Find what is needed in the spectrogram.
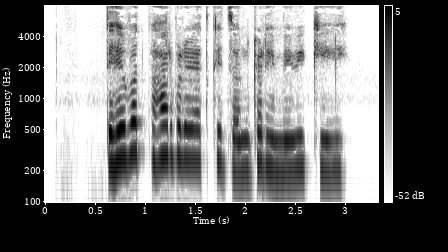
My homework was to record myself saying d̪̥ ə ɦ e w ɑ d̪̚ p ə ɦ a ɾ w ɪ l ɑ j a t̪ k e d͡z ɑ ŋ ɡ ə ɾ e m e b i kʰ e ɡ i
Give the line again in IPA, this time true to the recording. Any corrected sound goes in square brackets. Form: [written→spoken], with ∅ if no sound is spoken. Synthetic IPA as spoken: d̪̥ ə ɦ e w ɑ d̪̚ p ə ɦ a ɾ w ɪ l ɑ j a t̪ k e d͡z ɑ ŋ ɡ ə [ɾ→ɽ] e m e [b→w] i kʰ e ɡ i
